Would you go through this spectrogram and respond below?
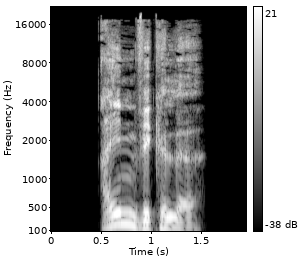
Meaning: inflection of einwickeln: 1. first-person singular dependent present 2. first/third-person singular dependent subjunctive I
- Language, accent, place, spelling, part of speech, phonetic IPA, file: German, Germany, Berlin, einwickele, verb, [ˈaɪ̯nˌvɪkələ], De-einwickele.ogg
